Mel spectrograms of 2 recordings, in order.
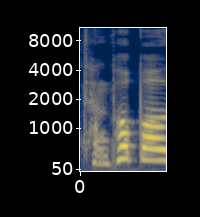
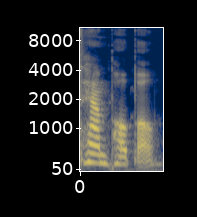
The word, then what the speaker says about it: Tampopo: curiosity for you so if you hear someone pronouncing it tppo they might be reading the Katakana and not just be familiar with the uh total fact that this is called tampopo that is the correct way to say it and now and now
